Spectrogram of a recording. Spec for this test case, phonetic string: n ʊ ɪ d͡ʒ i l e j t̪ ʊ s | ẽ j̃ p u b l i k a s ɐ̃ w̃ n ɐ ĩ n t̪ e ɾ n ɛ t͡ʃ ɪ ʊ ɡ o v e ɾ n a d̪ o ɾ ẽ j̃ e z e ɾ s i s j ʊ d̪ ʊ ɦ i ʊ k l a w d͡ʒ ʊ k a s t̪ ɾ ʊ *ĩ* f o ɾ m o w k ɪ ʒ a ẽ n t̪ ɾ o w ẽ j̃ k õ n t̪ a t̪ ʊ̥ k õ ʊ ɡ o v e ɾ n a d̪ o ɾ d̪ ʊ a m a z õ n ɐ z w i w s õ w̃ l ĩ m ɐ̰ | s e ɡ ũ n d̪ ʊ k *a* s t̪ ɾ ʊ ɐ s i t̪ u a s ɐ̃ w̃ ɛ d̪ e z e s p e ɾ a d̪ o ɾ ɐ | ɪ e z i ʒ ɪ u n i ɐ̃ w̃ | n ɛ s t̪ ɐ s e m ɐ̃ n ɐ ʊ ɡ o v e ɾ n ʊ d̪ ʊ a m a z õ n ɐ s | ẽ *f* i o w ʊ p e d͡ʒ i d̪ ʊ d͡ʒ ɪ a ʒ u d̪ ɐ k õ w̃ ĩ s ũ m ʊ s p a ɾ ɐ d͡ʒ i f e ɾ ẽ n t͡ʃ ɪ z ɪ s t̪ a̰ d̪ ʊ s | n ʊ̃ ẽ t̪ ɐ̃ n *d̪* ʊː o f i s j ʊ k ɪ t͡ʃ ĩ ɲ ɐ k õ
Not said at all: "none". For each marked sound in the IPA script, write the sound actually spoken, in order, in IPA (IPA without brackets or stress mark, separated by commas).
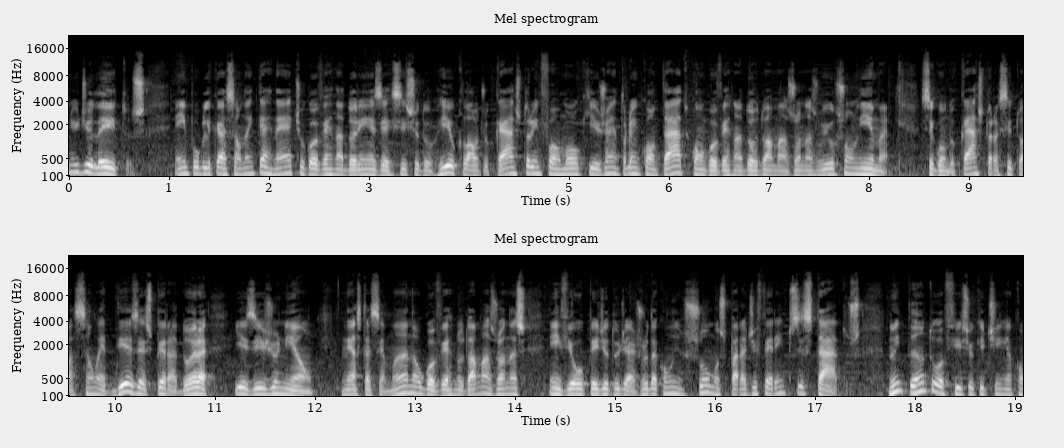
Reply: ĩ, a, v, t̪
